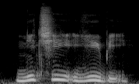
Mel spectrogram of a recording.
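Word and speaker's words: 日曜日: However, it was pronounced Nichi Yubi. This means the first sun is pronounced Nichi and the last is Bi.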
